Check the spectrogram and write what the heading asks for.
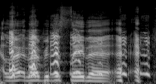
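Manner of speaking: giggling while saying it; words breaking into laughter; laughing. Real, not acted. Laughing aside about Water Country.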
